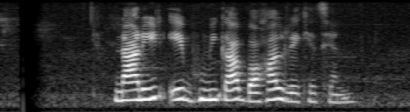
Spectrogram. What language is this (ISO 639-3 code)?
ben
